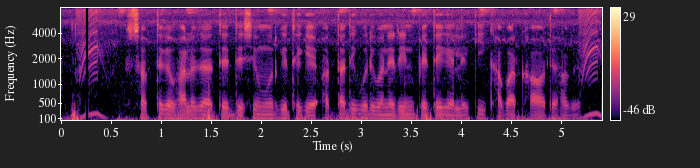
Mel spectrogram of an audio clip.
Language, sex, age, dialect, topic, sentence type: Bengali, male, 25-30, Standard Colloquial, agriculture, question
